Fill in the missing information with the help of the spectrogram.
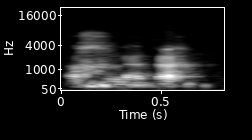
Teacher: اگر وقت کریں گے تو یہاں پہ صرف ہا ساکن کی آواز نکلے گی، اخلدہ ہو جائے گا.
